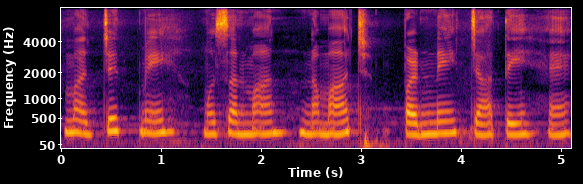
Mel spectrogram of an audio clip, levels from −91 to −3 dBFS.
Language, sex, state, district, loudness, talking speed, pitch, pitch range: Hindi, female, Rajasthan, Jaipur, -21 LUFS, 80 wpm, 215 Hz, 205-230 Hz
